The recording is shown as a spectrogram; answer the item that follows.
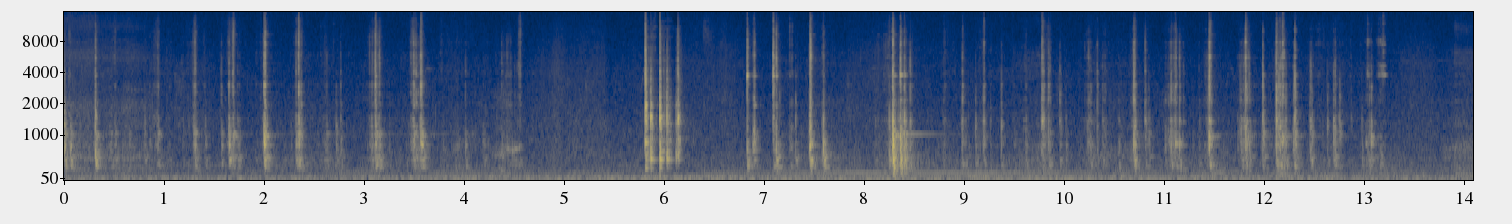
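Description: Socket ratchet clicking in short, uneven runs as the bolts holding the old regulator rectifier to the motorcycle frame are undone.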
